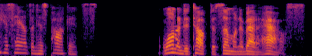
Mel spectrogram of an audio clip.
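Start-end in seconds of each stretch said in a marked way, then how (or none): 2.4-4.6 lightly voiced drawling Texas man, a touch lower; a hint of a small-town Texas accent. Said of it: "He's got a thick Texas accent".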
